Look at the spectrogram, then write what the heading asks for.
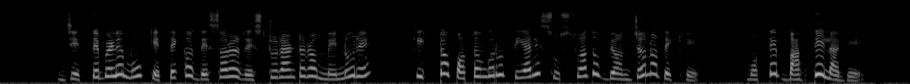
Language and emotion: Odia, disgusted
